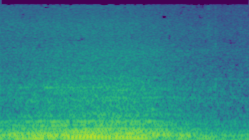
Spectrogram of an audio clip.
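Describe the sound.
A car engine revs outside, a brief, fairly faint low rumble that swells and then settles back, with no talk over it.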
